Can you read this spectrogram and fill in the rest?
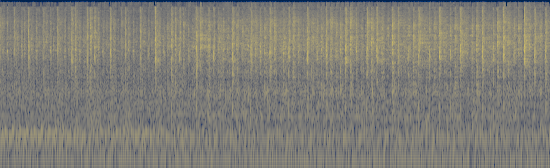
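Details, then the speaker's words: Harley Evo Softail big V-twin, ice-cold, fired right up with no choke after three squirts of fuel, after fixing loose intake bolts, a cracked vacuum cap and the idle screw; mixture screw not yet adjusted; low, steady, even lumpy idle with no misses: normal idle. "no choke fired right up three squirts of fuel we not leaking holding a nice little idle we have not changed the mixture screw it's not warming enough to mess with that yet but this is what it's supposed to sound like idle returns like it's supposed to"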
